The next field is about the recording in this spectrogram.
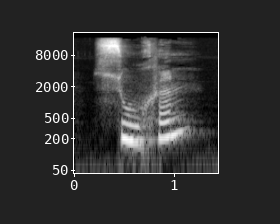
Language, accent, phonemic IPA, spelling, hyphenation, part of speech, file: German, Austria, /ˈzuːxən/, suchen, su‧chen, verb, De-at-suchen.ogg
- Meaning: 1. to search, to look for 2. to seek, to strive, to intend, to try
